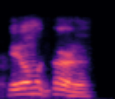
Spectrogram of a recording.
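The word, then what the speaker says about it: Cale Makar: I protected Kyle McCarr. Excuse me. – Kale McCarr.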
